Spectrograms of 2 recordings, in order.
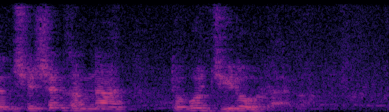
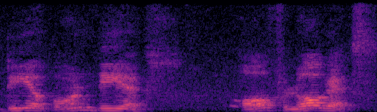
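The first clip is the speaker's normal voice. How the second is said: slow dictation; 5 dB louder, much slower than usual. Shown as a demonstration. Dictating formula slowly.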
